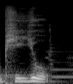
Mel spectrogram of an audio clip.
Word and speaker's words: 扶: 扶的古音读 pu，古代传说东海那边有树叫扶桑，扶摇读音 puil。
